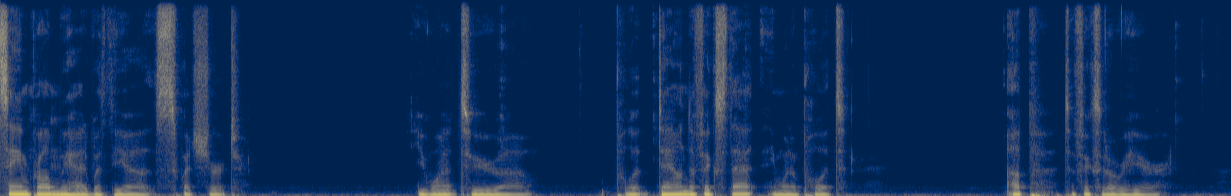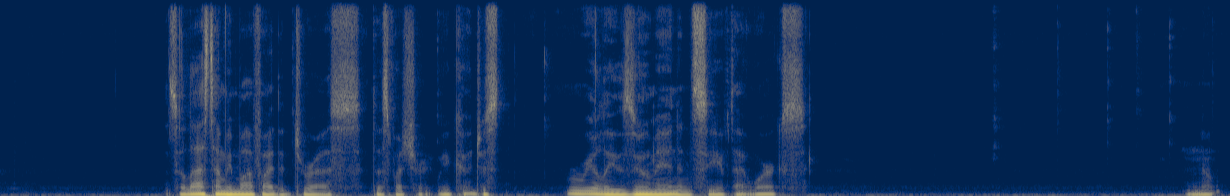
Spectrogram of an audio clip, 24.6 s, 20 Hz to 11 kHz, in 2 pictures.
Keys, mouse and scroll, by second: 10.3-11.4 drag, 11.4 ctrl+z, 12.2 f, 13.3 scroll up 1, 14.2-16.2 drag, 16.2-17.2 middle drag, 17.2-18.3 scroll down 1, 18.3-20.9 drag, 21.2-24.6 drag.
